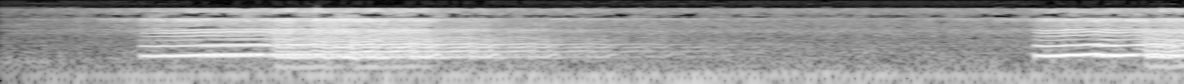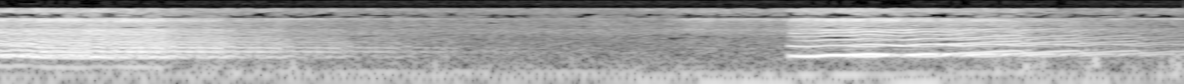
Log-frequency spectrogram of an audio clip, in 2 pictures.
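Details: Compilation of cats and dogs sleeping and snoring very loudly, the snores sounding more like rock concerts than peaceful naps; snoring.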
